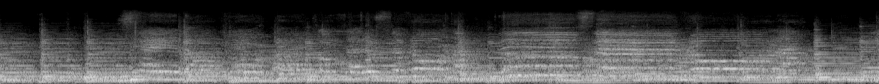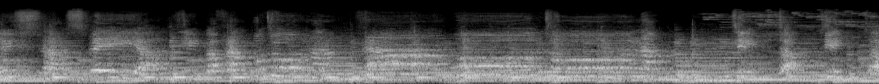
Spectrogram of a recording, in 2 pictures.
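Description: School choir singing, with held notes and no breaks.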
